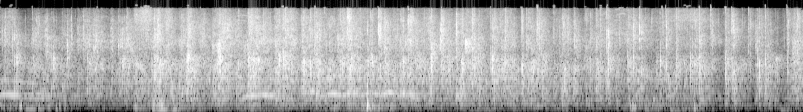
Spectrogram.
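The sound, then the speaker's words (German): Sustained applause from an audience at an ISF Bern church service as the lead pastors are welcomed onto the stage, a dense, steady wash of many hands clapping for several seconds, with a few faint voices and tones mixed underneath. “Und komm, stöckt auf, geben wir ihnen einen richtigen Applaus und kommt auf die Bühne.”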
